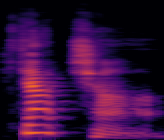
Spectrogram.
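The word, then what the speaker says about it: キャッチャー: A lot of the Japanese terms for players are loan words from English. So catcher is pronounced catcha or pitcher is picha or strike is sutiku.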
